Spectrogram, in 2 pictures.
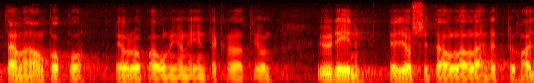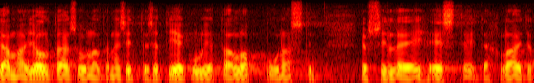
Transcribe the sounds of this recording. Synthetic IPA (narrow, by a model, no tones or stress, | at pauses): t̪æmæoŋkokoeuroːpɑunioniint̪ekrɑːt̪ion | ydinjɑjossit̪æolːɑːllæhdet̪ːyɑjɑmɑːjjolt̪ɑinsuːnːɑlt̪ɑninsit̪ːeset̪iekuljet̪ɑːllopːuːnɑst̪i | jossilːæeiest̪eit̪ælɑit̪et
